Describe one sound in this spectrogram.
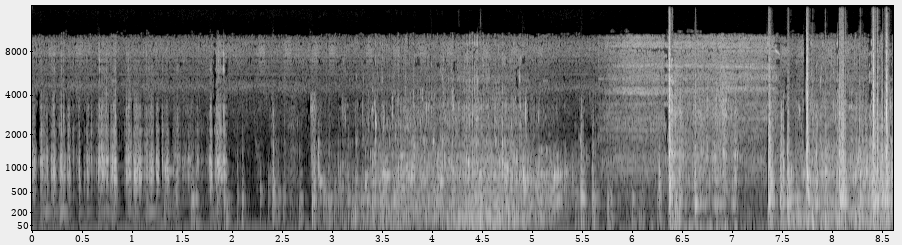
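Water sloshes and splashes close by.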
